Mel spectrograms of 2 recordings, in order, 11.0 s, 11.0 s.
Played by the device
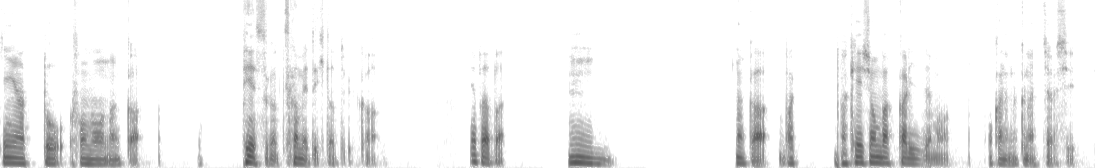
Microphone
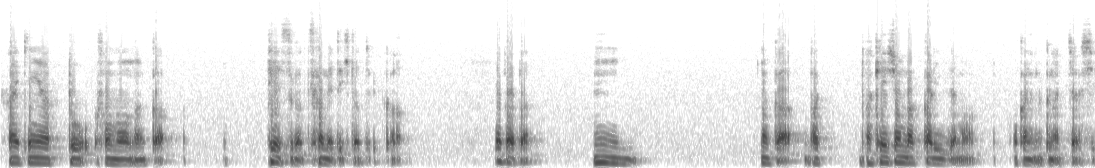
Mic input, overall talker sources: echo only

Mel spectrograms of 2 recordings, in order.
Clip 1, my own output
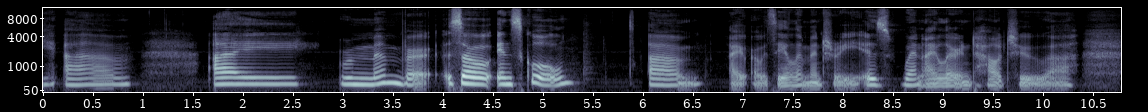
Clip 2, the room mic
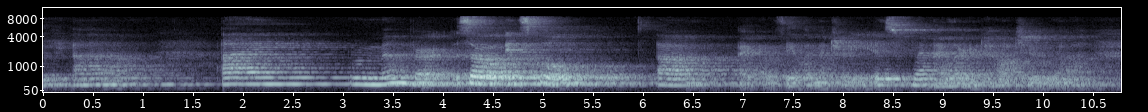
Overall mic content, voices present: echo only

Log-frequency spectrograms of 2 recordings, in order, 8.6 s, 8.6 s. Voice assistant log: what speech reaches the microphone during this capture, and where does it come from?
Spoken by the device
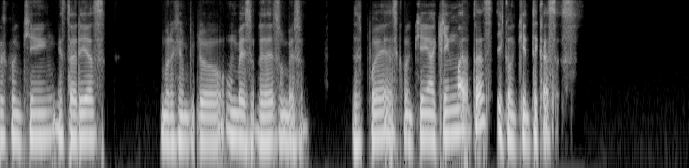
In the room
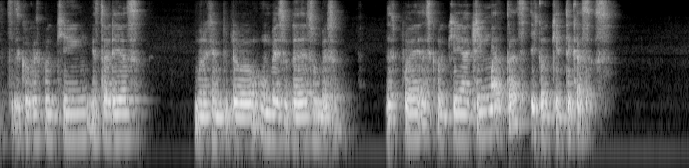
echo only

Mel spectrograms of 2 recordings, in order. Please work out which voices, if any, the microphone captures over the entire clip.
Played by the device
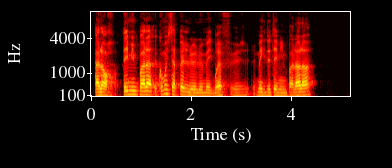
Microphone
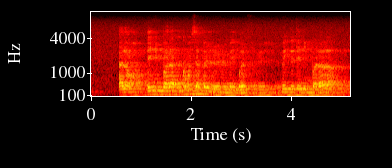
echo only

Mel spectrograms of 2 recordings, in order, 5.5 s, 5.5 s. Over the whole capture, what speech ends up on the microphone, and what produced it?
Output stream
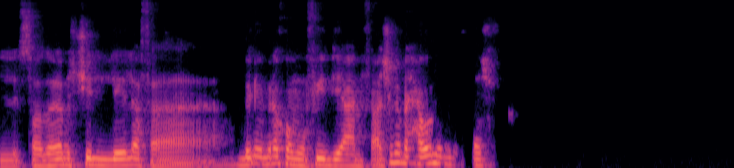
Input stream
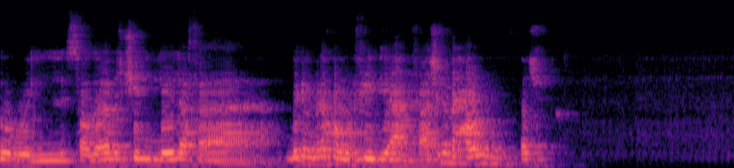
echo only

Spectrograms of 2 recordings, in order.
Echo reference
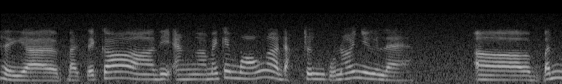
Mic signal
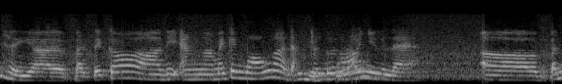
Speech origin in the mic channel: both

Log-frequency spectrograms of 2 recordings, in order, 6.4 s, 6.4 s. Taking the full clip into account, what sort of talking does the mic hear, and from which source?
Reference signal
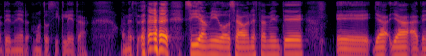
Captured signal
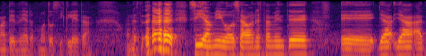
echo only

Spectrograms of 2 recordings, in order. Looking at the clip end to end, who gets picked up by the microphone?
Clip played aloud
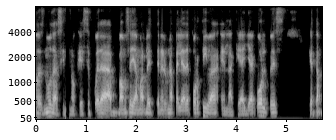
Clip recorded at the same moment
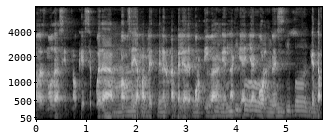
both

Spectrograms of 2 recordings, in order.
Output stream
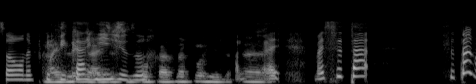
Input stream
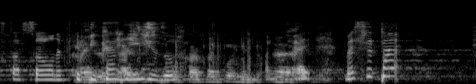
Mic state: echo only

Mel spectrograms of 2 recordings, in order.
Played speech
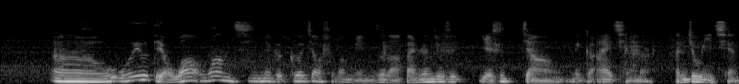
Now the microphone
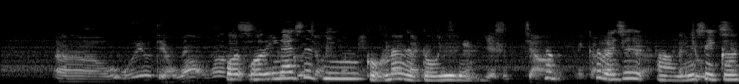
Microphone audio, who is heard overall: both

